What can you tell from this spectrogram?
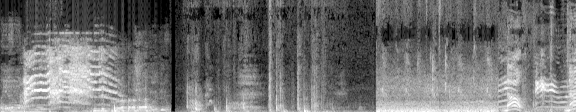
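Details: Domestic cat meowing indoors: a loud wavering meow at the start, then people talking and household noise, and further rising-falling meows near the end.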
